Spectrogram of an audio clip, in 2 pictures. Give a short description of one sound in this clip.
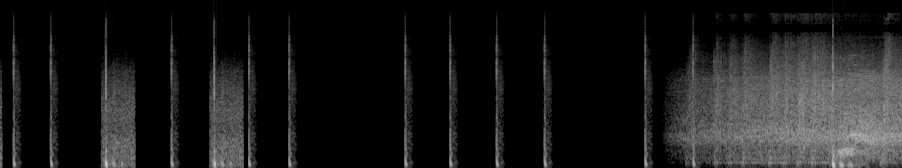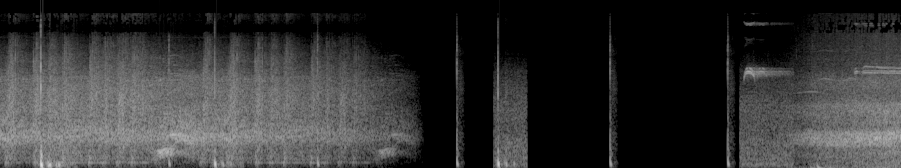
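A football is kicked with short, dull thuds.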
